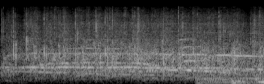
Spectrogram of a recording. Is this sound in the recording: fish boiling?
no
